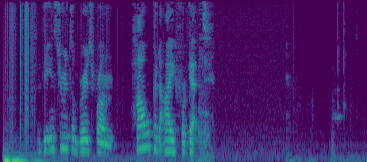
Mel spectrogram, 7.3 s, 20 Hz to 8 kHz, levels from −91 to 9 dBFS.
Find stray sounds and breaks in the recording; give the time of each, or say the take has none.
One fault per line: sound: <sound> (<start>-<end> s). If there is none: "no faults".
no faults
